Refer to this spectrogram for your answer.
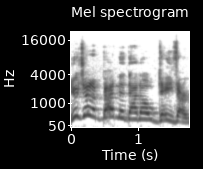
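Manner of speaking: put-on high-pitched yell. Retelling a scene where Garp yells in class: Garp yelling. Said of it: "You did have Garp yelling like".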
